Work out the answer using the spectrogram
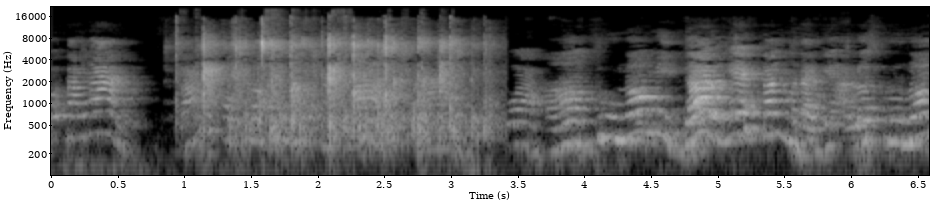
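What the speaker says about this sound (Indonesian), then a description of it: "Tepuk tangan." Classroom clapping during a Balinese-language teaching session, a burst of quick claps from a group of pupils lasting a few seconds, with children's and a teacher's voices talking before and after it.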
